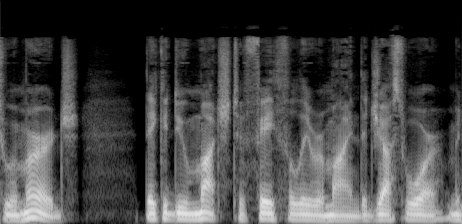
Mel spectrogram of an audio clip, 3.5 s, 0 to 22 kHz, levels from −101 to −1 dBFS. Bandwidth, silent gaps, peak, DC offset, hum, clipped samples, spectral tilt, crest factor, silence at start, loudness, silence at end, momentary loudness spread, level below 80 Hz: 11.5 kHz; none; -4 dBFS; under 0.1%; none; under 0.1%; -8 dB/octave; 16 dB; 0 s; -20 LUFS; 0 s; 5 LU; -42 dBFS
